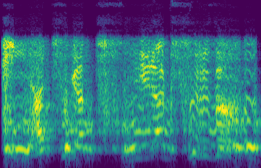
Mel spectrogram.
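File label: aircraft destroyed mood med, speech japanese; War Thunder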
